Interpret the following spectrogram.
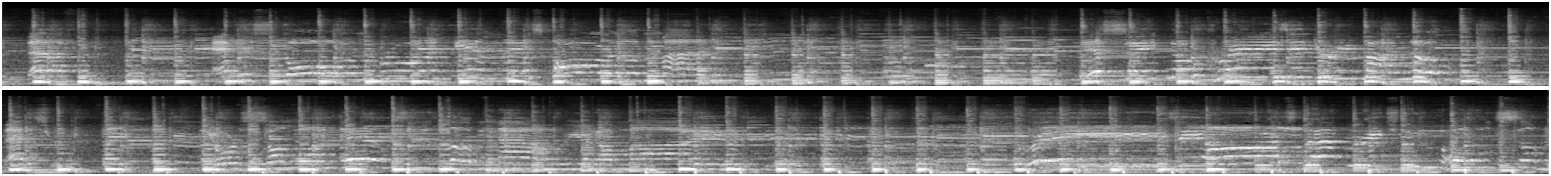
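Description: Nylon-string classical guitar fingerpicked in a country accompaniment, with a steady bass-note pulse under the plucked melody and chords.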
